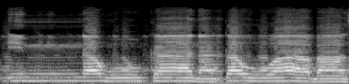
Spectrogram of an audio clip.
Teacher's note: زبر کو جلدی پڑھیں، تھوڑا بھی نہیں. توابن ہے، دو زبر پر وقف کریں گے، ایک زبر کے ساتھ پڑھا جائے گا توابا.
